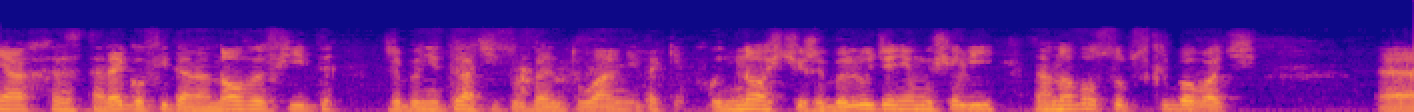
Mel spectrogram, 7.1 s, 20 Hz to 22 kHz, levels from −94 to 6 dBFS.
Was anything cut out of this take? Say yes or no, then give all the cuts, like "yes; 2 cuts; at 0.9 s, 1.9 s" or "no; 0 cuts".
yes; 2 cuts; at 2.5 s, 5.1 s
